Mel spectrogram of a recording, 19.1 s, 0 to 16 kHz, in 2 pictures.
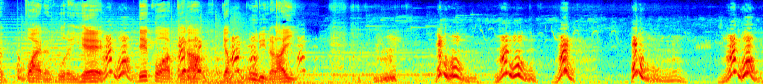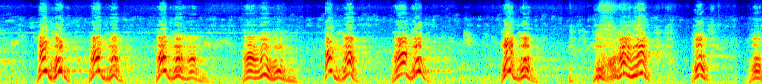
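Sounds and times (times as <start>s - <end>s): dog barking: 9.0s - 15.2s, 15.8s - 19.0s.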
